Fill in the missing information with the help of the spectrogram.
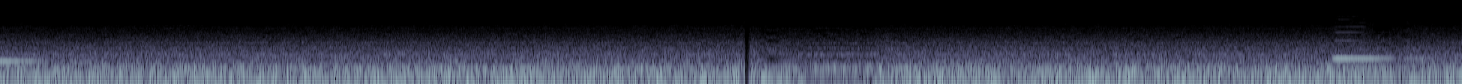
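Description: Steady low drone of airliner cabin noise. A short steady tone sounds at the very start and a slightly higher one near the end.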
